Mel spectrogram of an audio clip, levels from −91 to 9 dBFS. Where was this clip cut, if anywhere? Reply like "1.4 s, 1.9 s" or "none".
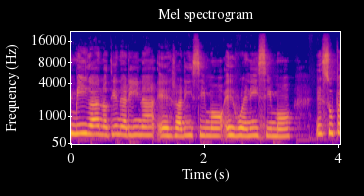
none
